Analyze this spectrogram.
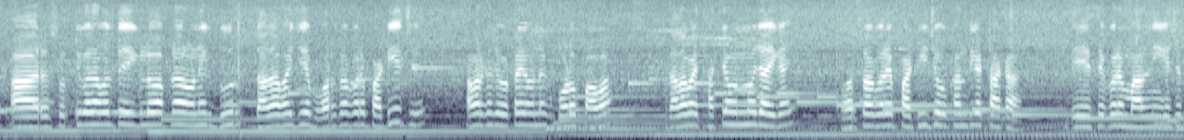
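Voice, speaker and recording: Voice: medium pitch, rough recording. A shop owner with a West Bengal accent giving an informal, insistent, repetitive promotional talk to viewers.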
